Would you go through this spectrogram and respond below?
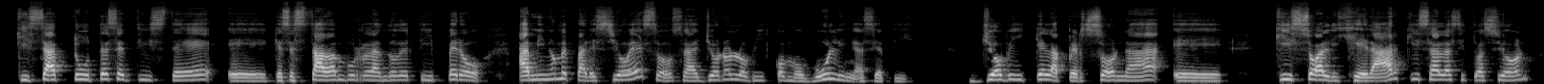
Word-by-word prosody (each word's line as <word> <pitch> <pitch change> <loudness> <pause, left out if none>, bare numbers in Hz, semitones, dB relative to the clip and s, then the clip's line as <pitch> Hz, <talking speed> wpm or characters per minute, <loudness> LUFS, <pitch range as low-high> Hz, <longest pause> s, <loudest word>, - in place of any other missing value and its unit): quizá, 215 +2 +4
tú 225 -1 0
te 245 +1 +2
sentiste, 215 -2 -4
eh, 160 -1 0
que 170 - -2
se 170 - -2
estaban 205 +5 +5
burlando 200 -2 -3
de 200 0 -4
ti, 200 -1 -11
pero 200 -1 -1 0.3
a 200 - +8
mí 220 +2 -2
no 240 +2 -2
me 265 0 0
pareció 195 +1 -2
eso, 320 - -2
o 160 - -6
sea, 170 0 -3
yo 205 +4 -3
no 225 +1 -2
lo 205 -5 -1
vi 185 0 -11
como 170 -4 -5
bullying 195 - -1
hacia 150 0 -6
ti. 140 -1 -16 0.5
Yo 185 - +2
vi 220 0 -5
que 235 - +4
la 225 - +2
persona, 185 +4 0
eh, 155 -2 -1 0.5
quiso 230 0 +3
aligerar 170 -4 +3
quizá 235 -2 -1
la 220 0 +1
situación 200 -1 -3
200 Hz, 150 wpm, -22 LUFS, 170-220 Hz, 0.5 s, a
